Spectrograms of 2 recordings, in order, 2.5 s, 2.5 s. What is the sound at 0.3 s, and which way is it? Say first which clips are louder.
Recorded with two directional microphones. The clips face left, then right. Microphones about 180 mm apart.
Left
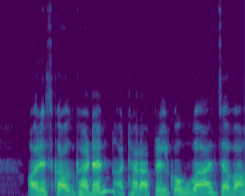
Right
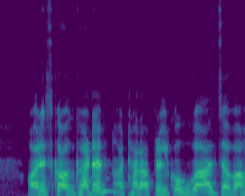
Speech: left 5 dB; 45° left (ahead or behind).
